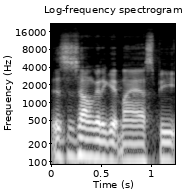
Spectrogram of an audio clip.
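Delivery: ordinary delivery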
